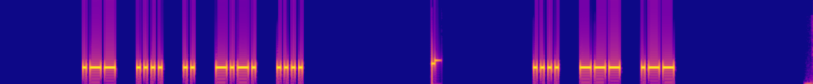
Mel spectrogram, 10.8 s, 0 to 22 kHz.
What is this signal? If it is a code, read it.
Morse code, heard as a keyed tone, about 25 wpm, spaced as for 18 wpm, 700 Hz. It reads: WHICH HOW
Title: 2x Character Spacing - Top 100 Words - 25wpm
